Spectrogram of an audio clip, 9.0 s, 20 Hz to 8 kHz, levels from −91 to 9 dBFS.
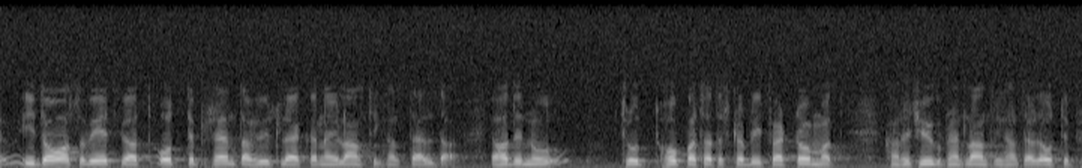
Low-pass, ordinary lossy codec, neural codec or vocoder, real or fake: none; none; none; real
